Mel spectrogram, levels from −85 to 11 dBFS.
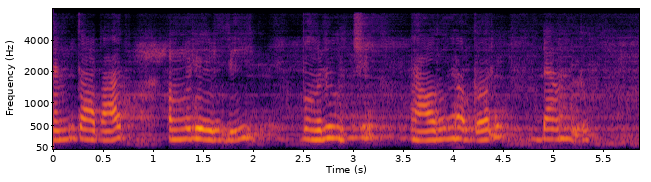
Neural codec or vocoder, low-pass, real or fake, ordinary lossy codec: codec, 24 kHz, 1 kbps, SNAC; 7.2 kHz; fake; none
